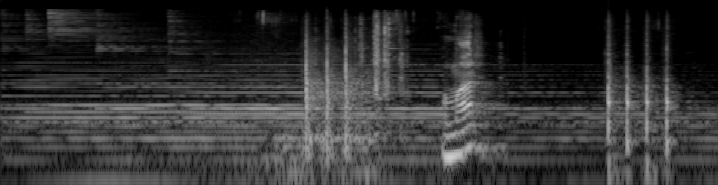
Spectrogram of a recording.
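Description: Knocking on a wooden door in a drama series, with two short bursts of firm knocks, three then four raps, heard over background music while a man calls out in between.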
